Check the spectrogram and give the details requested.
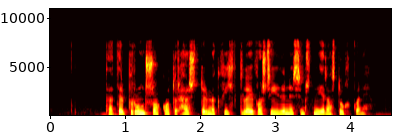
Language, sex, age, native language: Icelandic, female, 40-49, Icelandic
